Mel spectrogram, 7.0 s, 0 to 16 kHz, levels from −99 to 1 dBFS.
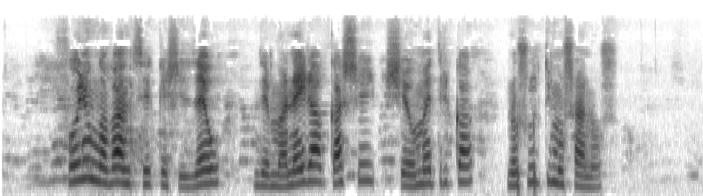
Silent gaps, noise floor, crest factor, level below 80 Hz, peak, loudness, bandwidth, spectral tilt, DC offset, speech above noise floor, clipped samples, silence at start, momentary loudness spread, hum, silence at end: none; -71 dBFS; 22 dB; -74 dBFS; -4 dBFS; -24 LUFS; 11.5 kHz; -1 dB/octave; under 0.1%; 46 dB; under 0.1%; 0.45 s; 14 LU; none; 0.9 s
